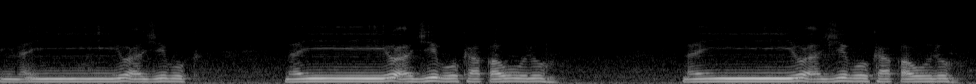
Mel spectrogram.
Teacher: النون الساكنه قبل الياء فتدغموا ادغاما ناقصا بغنه وتلاحظون في المصحف انها تضبط اي يشعل عليها السكون وذاك اشاره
